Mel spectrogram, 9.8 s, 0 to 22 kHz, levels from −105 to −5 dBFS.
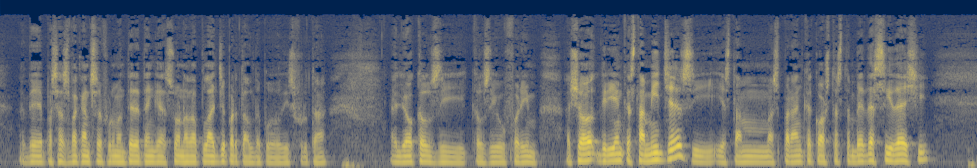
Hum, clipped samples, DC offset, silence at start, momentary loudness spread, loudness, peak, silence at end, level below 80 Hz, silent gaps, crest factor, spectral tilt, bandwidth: none; under 0.1%; under 0.1%; 0 s; 13 LU; -24 LUFS; -2 dBFS; 0 s; -50 dBFS; none; 20 dB; -4.5 dB/octave; 16 kHz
